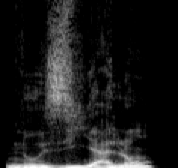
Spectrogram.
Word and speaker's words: nous y allons: And notice that we pronounce the s of nous y allons. Okay, the nous has the s pronounced here because it's followed by a vowel sound.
